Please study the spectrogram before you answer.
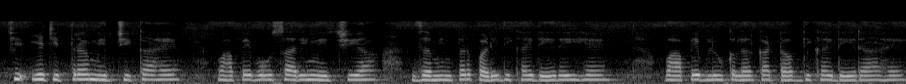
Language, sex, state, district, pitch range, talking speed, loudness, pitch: Hindi, female, Chhattisgarh, Jashpur, 205-220 Hz, 185 wpm, -26 LUFS, 210 Hz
